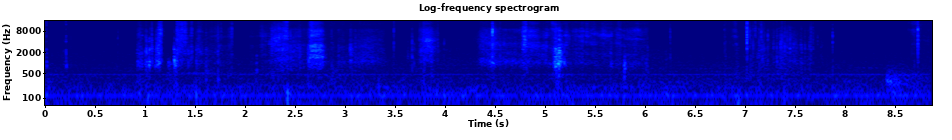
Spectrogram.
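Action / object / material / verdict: scrape / hardcover book with clear plastic dust jacket / plastic film / none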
